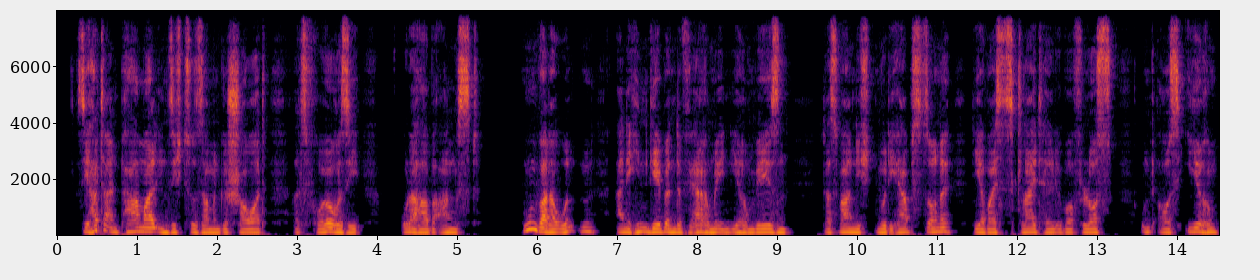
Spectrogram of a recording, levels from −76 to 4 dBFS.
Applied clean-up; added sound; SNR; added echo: none; none; none; none.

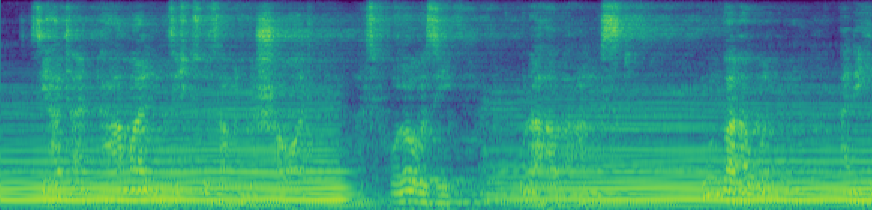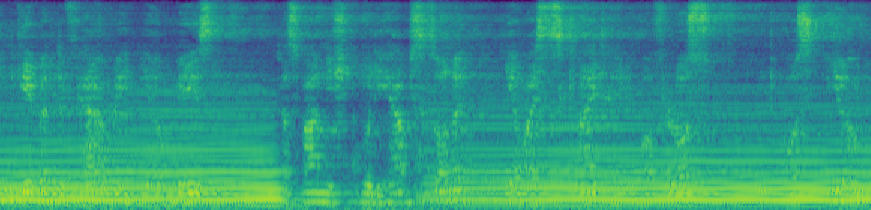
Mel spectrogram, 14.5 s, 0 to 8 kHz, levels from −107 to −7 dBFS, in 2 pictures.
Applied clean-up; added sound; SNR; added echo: none; Bowed string instrument; -5 dB; reverberation time 2.2 s.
